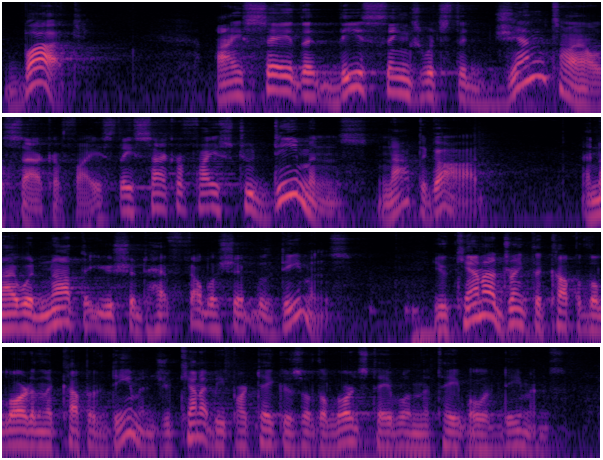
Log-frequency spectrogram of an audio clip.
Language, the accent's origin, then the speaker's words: English; Nigeria; English is a second language; So I grew up in Nigeria, West Africa, where the Africans often would have idols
